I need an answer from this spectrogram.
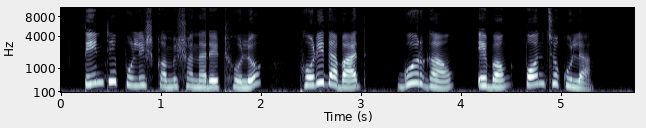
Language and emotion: Bengali, neutral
